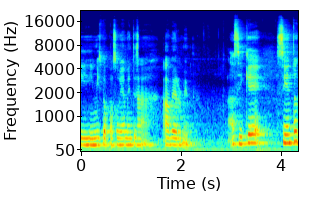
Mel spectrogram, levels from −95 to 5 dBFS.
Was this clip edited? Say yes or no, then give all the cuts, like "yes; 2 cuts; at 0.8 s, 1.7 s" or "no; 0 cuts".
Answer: yes; 1 cut; at 1.1 s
